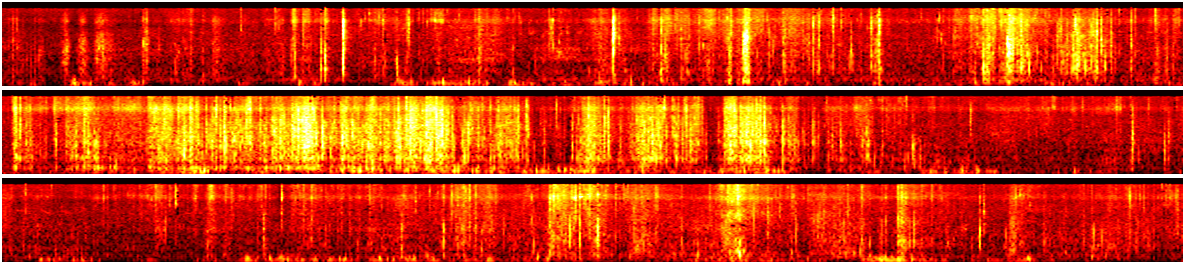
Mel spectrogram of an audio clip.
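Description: Plastic water bottles crinkling and rustling as they are packed into a woven cloth bag, loudest in the middle, with scattered scuffs and footsteps on loose stony ground.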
